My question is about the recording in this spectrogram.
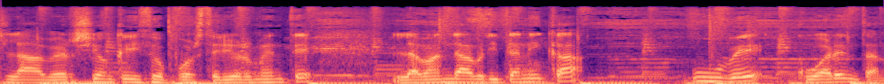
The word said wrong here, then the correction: UB40: no sé si pronunciar así. – UB40, sí, señor.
